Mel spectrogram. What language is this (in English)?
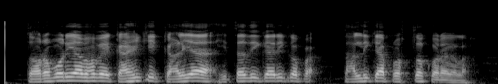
Odia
